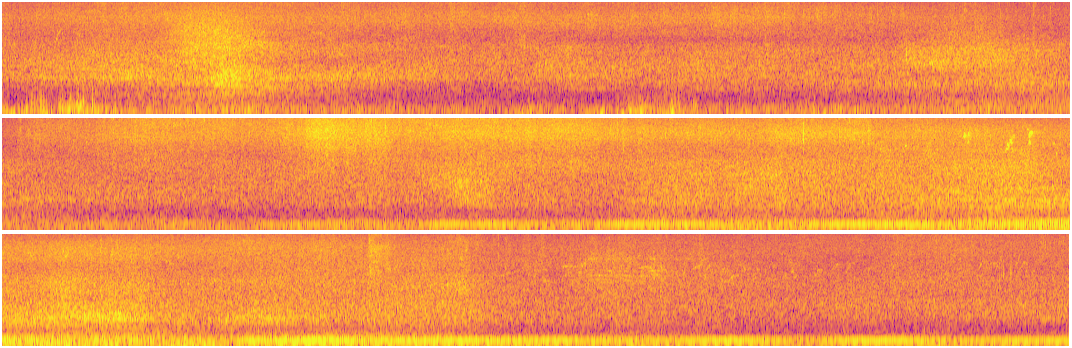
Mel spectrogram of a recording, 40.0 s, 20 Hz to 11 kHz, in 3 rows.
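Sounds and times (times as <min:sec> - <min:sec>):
wind buffeting microphone: 0:00.0 - 0:02.0, 0:07.4 - 0:10.7
rush of wind: 0:00.0 - 0:40.0.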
